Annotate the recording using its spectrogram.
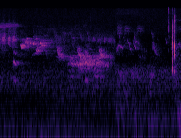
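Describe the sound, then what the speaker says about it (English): Birds chirp and call at a distance at sunrise over a soft outdoor hum, with a few brighter notes and a short sharp call near the end. "Listen to the birds."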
